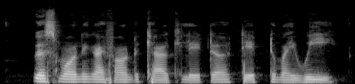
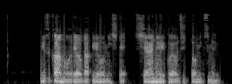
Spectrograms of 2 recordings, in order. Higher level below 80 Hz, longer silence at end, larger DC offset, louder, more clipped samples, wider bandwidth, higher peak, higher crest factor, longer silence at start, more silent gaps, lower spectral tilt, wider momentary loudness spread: second, -50 dBFS vs -40 dBFS; about the same, 0.2 s vs 0.1 s; neither; first, -19 LUFS vs -24 LUFS; neither; first, 14 kHz vs 11.5 kHz; first, 0 dBFS vs -6 dBFS; about the same, 18 dB vs 20 dB; about the same, 0.35 s vs 0.4 s; neither; about the same, -5 dB/octave vs -5.5 dB/octave; about the same, 7 LU vs 8 LU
